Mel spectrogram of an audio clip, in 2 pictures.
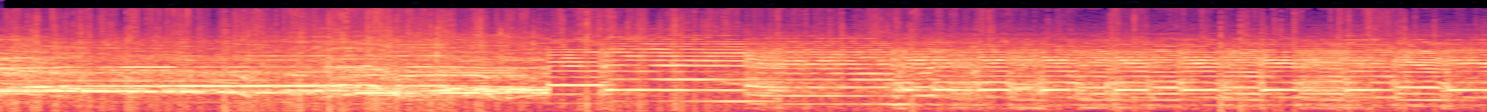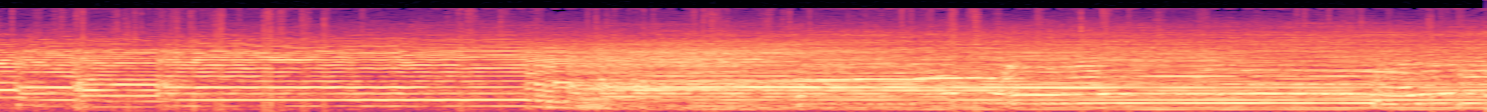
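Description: Electric guitar playing live in a stoner rock set: held notes at first, a run of single picked notes from about three seconds in, then sustained notes again from about ten seconds in.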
